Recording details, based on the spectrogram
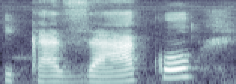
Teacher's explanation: casaco é com s mas tem um som de z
